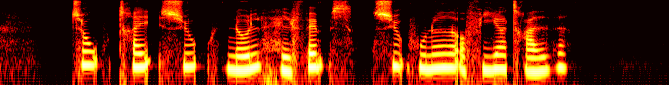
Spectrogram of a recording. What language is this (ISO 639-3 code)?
dan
